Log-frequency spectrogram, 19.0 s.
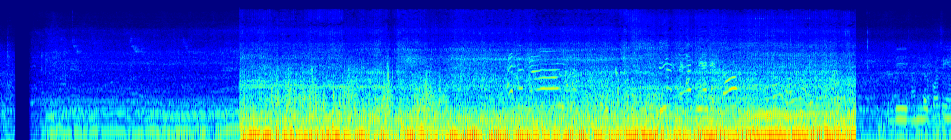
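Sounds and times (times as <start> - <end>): motorcycle engine running: 0.6 - 17.2
rushing wind noise: 4.8 - 17.2.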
